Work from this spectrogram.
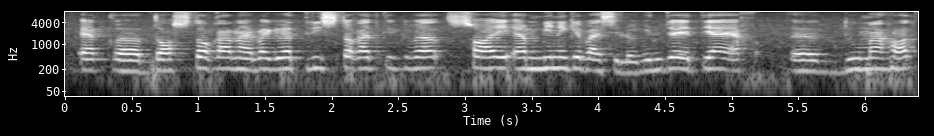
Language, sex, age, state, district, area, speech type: Assamese, male, 18-30, Assam, Nalbari, rural, spontaneous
